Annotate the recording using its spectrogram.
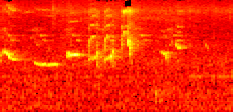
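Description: A songbird chirping: a quick run of short, high whistled chirps and slurred notes, busiest in the first second and a half, with a couple more near the end.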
